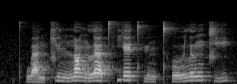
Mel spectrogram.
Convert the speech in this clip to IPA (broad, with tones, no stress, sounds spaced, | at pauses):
pʰ w a˨˩ n t͡ɕ y˥˧ n n̪ ɑ˥˧ ŋ l ä˥˩ t̪ʰ j ɛ˥ t̪ʰ y˨˩ n t̪ʰ o˧˥ ʊ̯ l ɤ˥ ŋ t͡ɕ i˧˥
